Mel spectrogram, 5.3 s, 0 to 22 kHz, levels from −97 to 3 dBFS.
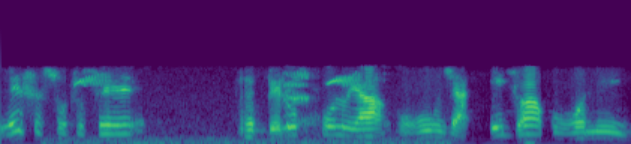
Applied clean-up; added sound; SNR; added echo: none; Bird; 11 dB; none.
